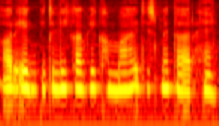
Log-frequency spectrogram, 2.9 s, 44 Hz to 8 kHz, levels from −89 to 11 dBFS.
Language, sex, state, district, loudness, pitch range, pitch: Hindi, female, Uttar Pradesh, Lucknow, -18 LUFS, 195-215 Hz, 210 Hz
